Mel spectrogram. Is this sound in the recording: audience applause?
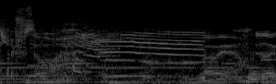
no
